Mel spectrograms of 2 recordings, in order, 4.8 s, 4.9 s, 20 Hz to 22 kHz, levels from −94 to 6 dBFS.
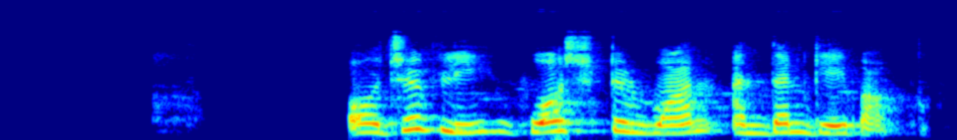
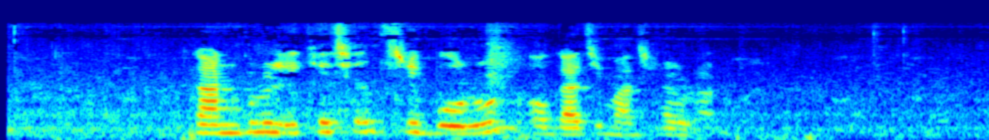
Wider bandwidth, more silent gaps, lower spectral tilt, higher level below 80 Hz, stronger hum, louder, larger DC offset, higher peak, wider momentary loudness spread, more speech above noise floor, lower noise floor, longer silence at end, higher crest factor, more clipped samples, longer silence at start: second, 8 kHz vs 11.5 kHz; neither; about the same, -4.5 dB/octave vs -3.5 dB/octave; second, -72 dBFS vs -58 dBFS; neither; second, -25 LUFS vs -22 LUFS; neither; about the same, -6 dBFS vs -4 dBFS; second, 7 LU vs 17 LU; first, over 66 dB vs 30 dB; first, under -90 dBFS vs -52 dBFS; second, 0.35 s vs 0.9 s; about the same, 20 dB vs 20 dB; neither; first, 1.75 s vs 0.05 s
